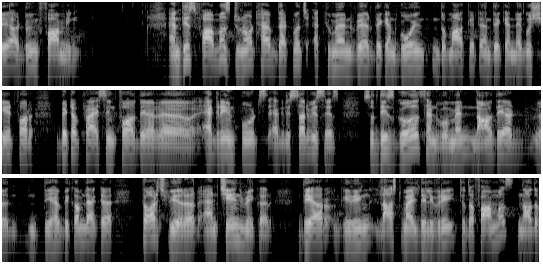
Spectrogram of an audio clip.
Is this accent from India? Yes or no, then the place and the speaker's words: yes; India; Hence, I come from India.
